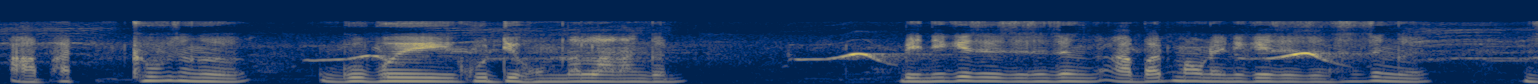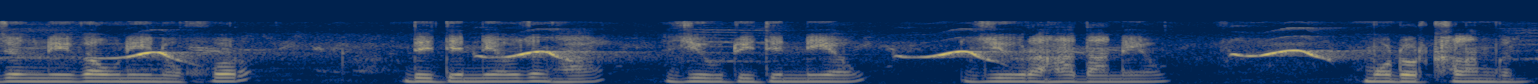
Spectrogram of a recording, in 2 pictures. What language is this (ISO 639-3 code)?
brx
